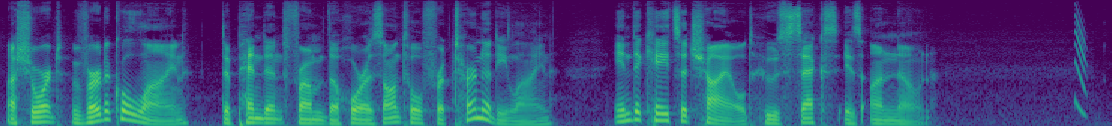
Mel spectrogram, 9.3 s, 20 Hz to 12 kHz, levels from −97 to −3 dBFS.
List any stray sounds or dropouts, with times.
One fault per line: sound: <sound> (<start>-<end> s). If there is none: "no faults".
sound: chirp (9.0-9.1 s)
